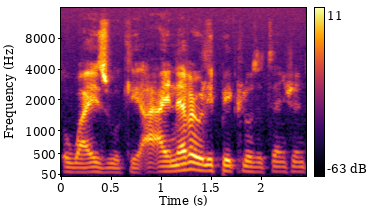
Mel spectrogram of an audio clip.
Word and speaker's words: Uwaezuoke: welcome my guest for today's show Mr Esquire okay um thank you very much Elvis the surname is pronounced o I never really paid close attention to my surname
